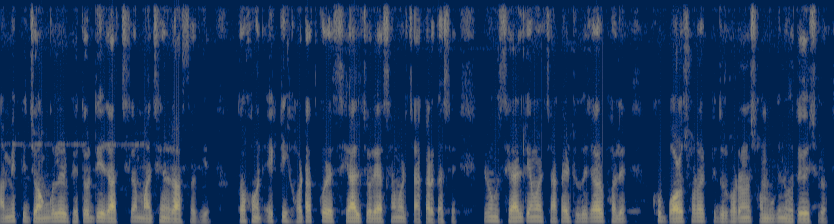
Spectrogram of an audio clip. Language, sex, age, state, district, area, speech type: Bengali, male, 30-45, West Bengal, Nadia, rural, spontaneous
